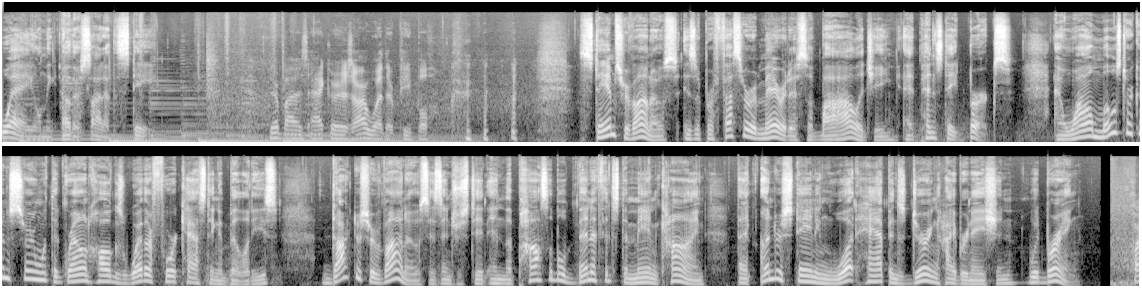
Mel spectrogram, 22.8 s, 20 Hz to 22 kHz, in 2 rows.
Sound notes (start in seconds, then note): 4.4 laughs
